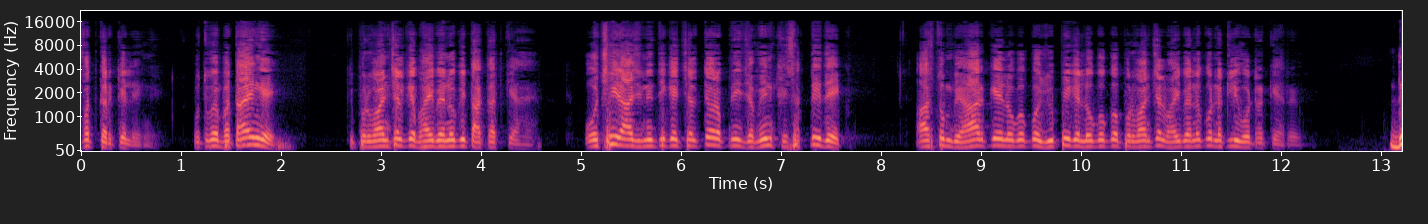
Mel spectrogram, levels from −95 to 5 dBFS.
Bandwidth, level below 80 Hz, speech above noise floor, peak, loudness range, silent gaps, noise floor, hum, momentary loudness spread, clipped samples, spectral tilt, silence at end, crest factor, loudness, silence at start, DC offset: 16 kHz; -74 dBFS; 53 dB; -4 dBFS; 2 LU; 4.77-4.85 s; -77 dBFS; none; 14 LU; under 0.1%; -4.5 dB/octave; 0 s; 22 dB; -24 LUFS; 0 s; under 0.1%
